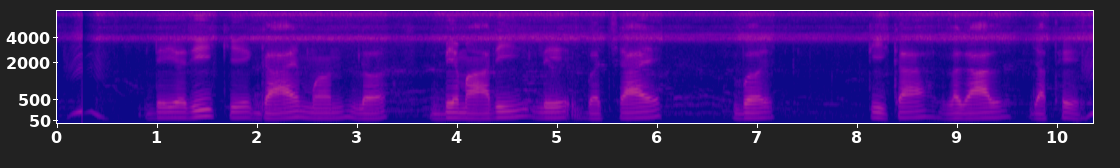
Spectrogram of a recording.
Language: Chhattisgarhi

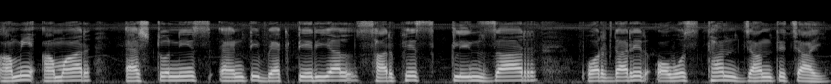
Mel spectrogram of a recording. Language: Bangla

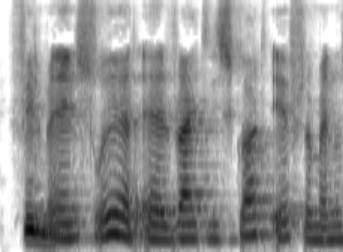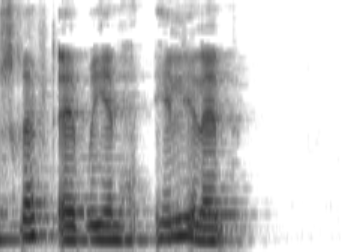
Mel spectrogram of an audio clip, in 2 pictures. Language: Danish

